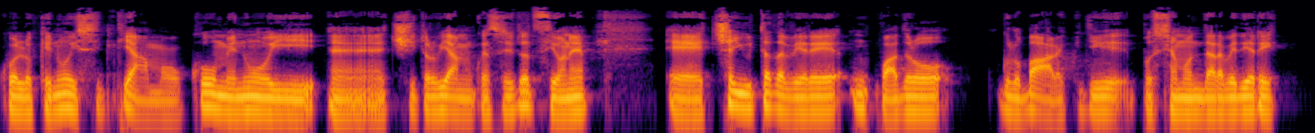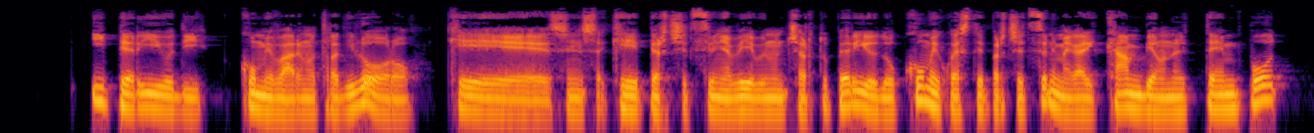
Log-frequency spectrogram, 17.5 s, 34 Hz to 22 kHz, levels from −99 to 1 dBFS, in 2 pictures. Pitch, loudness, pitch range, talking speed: 100 Hz, -20 LUFS, 95-110 Hz, 165 wpm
